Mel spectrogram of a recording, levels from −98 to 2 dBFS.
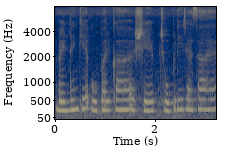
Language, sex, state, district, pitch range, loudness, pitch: Hindi, female, Uttarakhand, Tehri Garhwal, 245-265 Hz, -37 LUFS, 260 Hz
